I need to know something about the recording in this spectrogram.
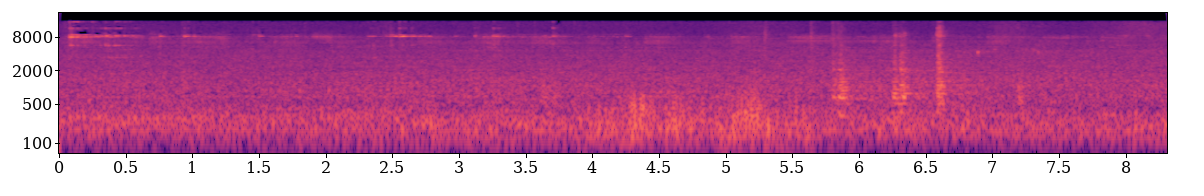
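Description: A hand tool works on timber.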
